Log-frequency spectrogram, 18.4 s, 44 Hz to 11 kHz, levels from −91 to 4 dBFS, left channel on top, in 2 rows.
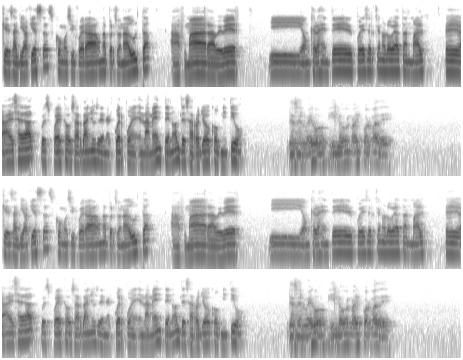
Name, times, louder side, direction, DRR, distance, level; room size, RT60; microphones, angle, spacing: voice 1, 0.0-3.0 3.4-4.7 5.3-8.5 8.9-14.0, left 6 dB, 40° left, 0.3 m, -33 dB
voice 2, 14.9-17.1, right 1 dB, 25° right, 1.7 m, -41 dB
7.1 x 6.1 x 3.4 m
head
